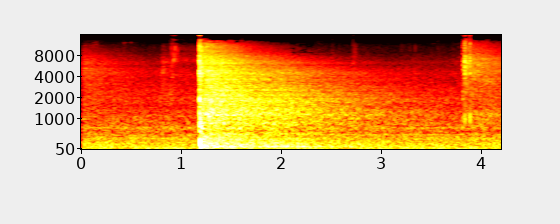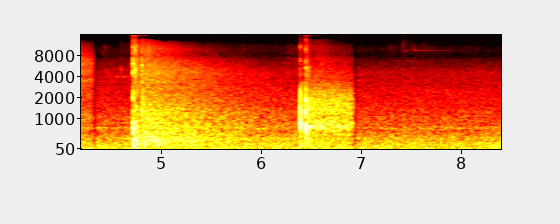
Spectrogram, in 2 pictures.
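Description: Sharp strikes from an honor guard's drill on the stone floor of a marble hall, four in all with the loudest about a second in, each ringing on in a long echo.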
